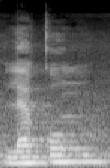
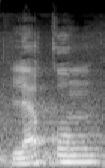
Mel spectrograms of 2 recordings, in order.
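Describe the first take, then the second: Both takes have the same delivery.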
